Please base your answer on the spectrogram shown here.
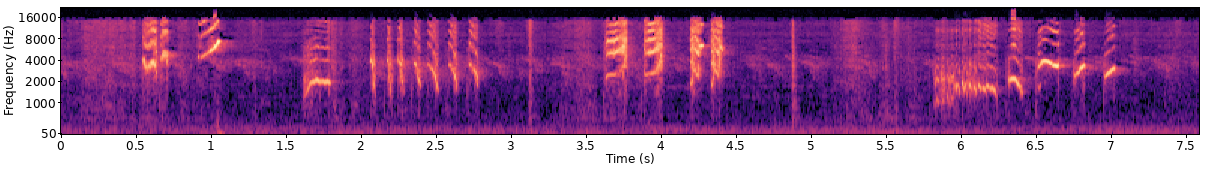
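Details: Female greater green leafbird in breeding condition, kept as a cage bird, calling males: sharp chirps, a rapid series of buzzy rasping notes, then a fast twittering, warbled phrase of high whistles.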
